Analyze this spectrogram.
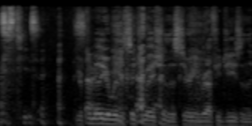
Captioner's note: laughter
